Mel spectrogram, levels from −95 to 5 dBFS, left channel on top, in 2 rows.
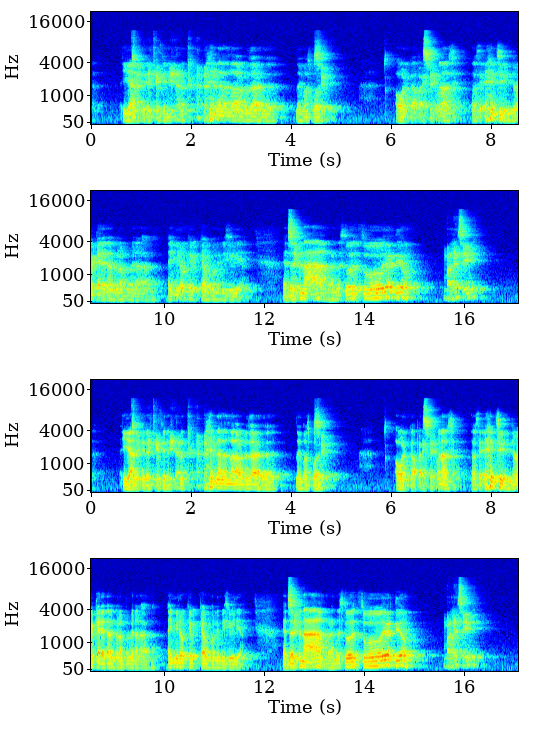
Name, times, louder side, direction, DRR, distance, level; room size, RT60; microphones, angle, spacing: voice 1, 0.6-1.9 2.2-3.7 4.1-4.6 5.4-5.6 6.1-7.3 7.6-9.8 10.1-14.9, right 4 dB, 60° right, 5 dB, 0.5 m, -27 dB
voice 2, 1.2-2.3 4.4-4.7 6.6-6.9 12.5-12.7 15.6-16.2, right 1 dB, 15° right, -2 dB, 1.2 m, -32 dB
6.0 x 5.5 x 3.7 m, 1.1 s
head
